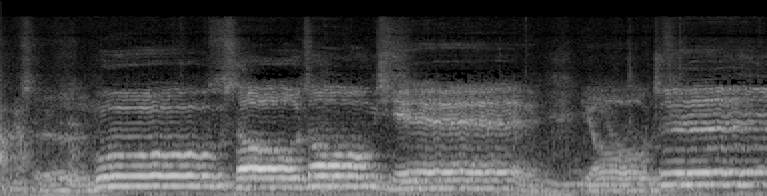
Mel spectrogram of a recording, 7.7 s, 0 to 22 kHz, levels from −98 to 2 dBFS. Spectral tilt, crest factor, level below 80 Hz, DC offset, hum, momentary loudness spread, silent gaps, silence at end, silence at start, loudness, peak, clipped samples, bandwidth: -7.5 dB/octave; 14 dB; -46 dBFS; under 0.1%; none; 13 LU; none; 0 s; 0 s; -25 LUFS; -10 dBFS; under 0.1%; 14.5 kHz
